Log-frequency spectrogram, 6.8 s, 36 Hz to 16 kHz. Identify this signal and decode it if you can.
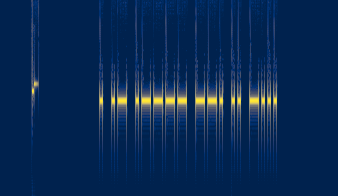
Morse code, heard as a keyed tone, about 20 wpm, 700 Hz. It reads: EA1GIB
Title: 2023 POTA Hunter Call Signs - 20wpm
